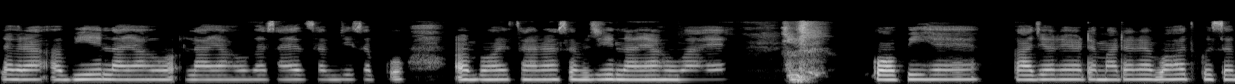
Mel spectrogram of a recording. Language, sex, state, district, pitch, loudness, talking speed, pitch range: Hindi, female, Chhattisgarh, Raigarh, 220 Hz, -19 LUFS, 130 wpm, 220-225 Hz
